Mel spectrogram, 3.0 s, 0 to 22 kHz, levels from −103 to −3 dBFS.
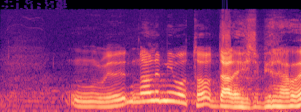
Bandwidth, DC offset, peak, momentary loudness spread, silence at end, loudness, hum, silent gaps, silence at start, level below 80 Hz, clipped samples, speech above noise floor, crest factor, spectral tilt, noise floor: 16 kHz; under 0.1%; 0 dBFS; 9 LU; 0 s; -15 LUFS; none; none; 0.05 s; -50 dBFS; under 0.1%; 26 dB; 16 dB; -6 dB/octave; -40 dBFS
